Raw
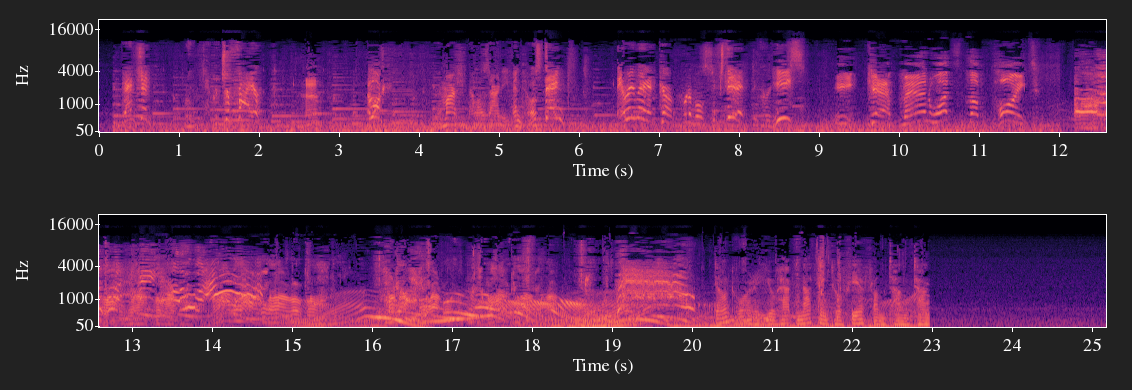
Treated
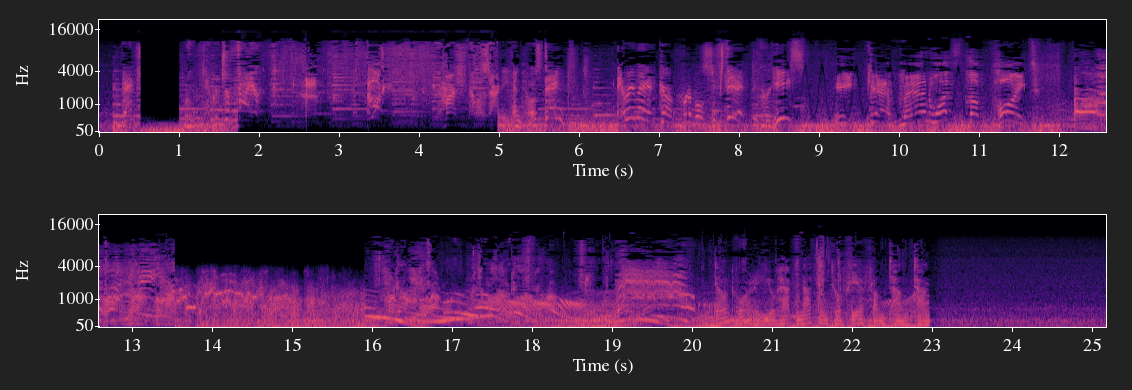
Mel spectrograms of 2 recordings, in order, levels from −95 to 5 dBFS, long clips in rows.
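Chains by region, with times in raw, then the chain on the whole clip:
0:00.51–0:01.01: inverse Chebyshev low-pass filter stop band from 770 Hz, stop band 80 dB + flutter between parallel walls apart 8.1 metres, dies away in 0.56 s
0:01.73–0:04.99: high-pass filter 1,300 Hz + spectral tilt +3.5 dB per octave
0:08.56–0:10.90: auto-filter notch sine 4.7 Hz 420–4,600 Hz + downward compressor 2.5 to 1, threshold −30 dBFS
0:13.53–0:15.91: lower of the sound and its delayed copy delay 4.5 ms + low-pass filter 1,500 Hz + linear-prediction vocoder at 8 kHz whisper
whole clip: parametric band 180 Hz +6 dB 0.26 octaves; downward compressor 6 to 1, threshold −31 dBFS; level −2 dB

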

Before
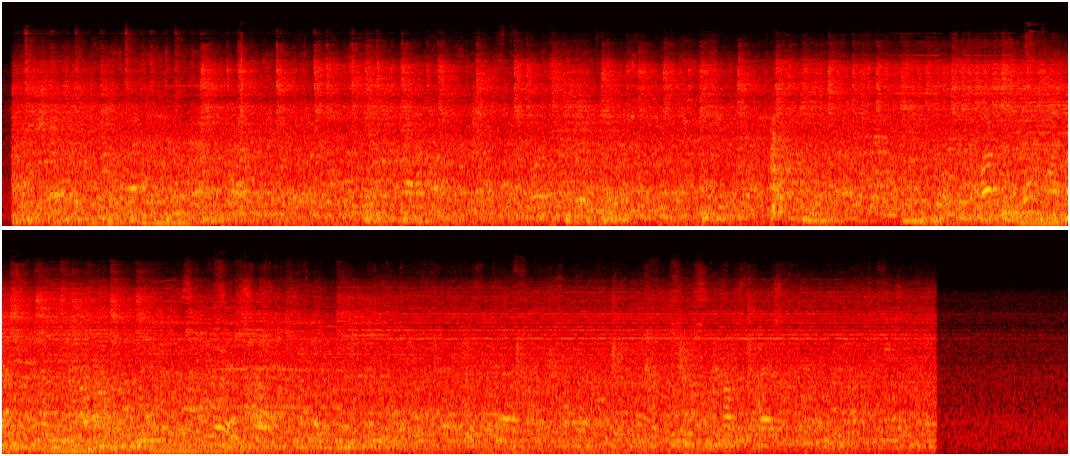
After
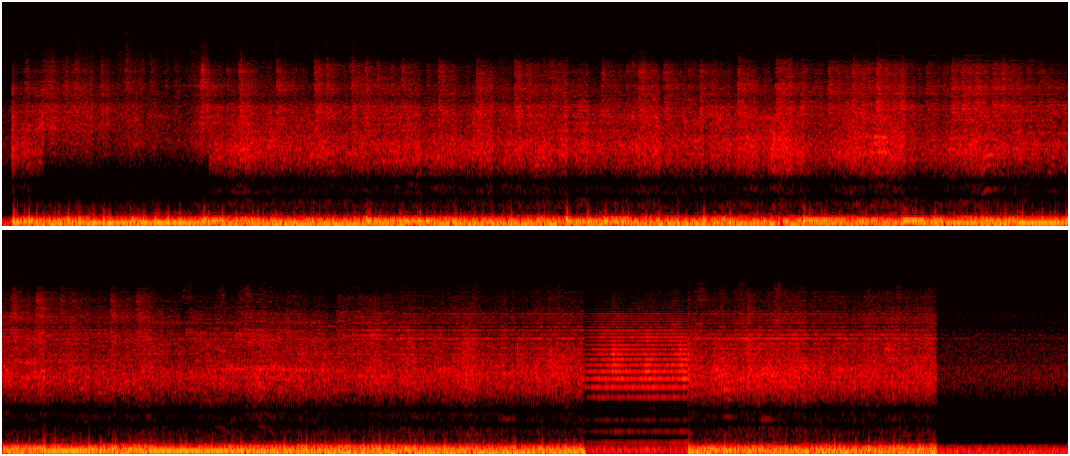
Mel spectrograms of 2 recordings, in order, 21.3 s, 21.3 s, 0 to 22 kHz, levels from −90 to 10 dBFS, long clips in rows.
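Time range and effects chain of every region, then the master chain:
0:00.41–0:02.07: drawn EQ curve 120 Hz 0 dB, 270 Hz +9 dB, 520 Hz −9 dB, 1,000 Hz −24 dB, 2,100 Hz −2 dB, 6,200 Hz +5 dB + centre clipping without the shift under −34.5 dBFS
0:16.48–0:17.52: comb filter 4.8 ms, depth 44% + phases set to zero 204 Hz + band-pass filter 110–4,800 Hz
whole clip: inverse Chebyshev band-stop filter 170–840 Hz, stop band 40 dB; spectral tilt −4.5 dB per octave; downward compressor 5 to 1, threshold −30 dBFS; level −2.5 dB

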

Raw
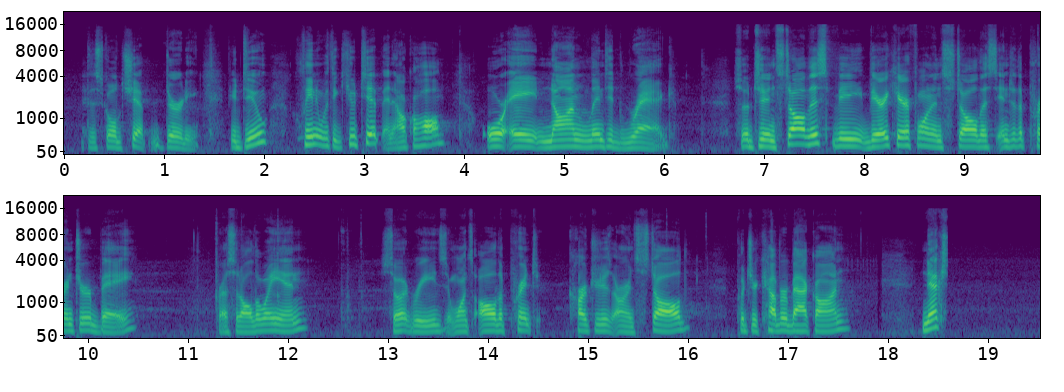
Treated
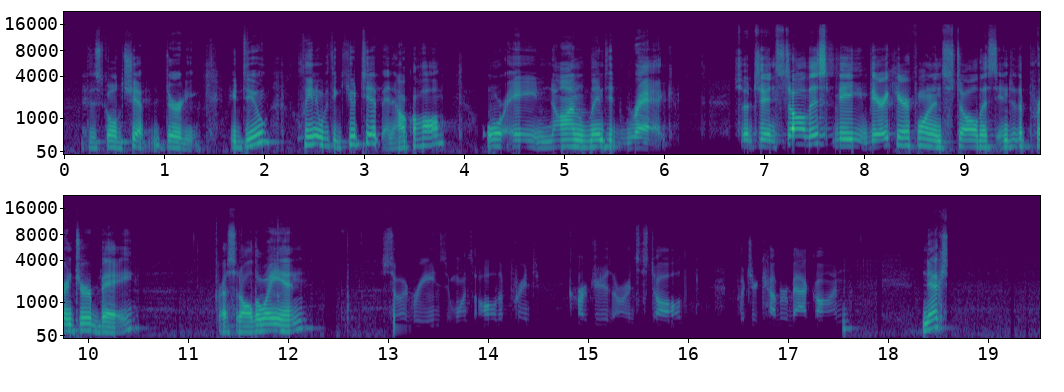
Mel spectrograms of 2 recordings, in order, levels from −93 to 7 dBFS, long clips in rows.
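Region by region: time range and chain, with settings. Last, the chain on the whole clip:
0:04.26–0:04.98: low-shelf EQ 230 Hz −8.5 dB + downward compressor 10 to 1, threshold −22 dBFS
0:05.48–0:08.29: high-pass filter 460 Hz + dynamic equaliser 5,100 Hz, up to +6 dB, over −44 dBFS, Q 0.9 + repeating echo 87 ms, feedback 31%, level −24 dB
0:13.06–0:17.55: high-pass filter 1,000 Hz 24 dB per octave + spectral tilt −3 dB per octave + downward compressor 1.5 to 1, threshold −57 dBFS
whole clip: mains-hum notches 50/100/150/200/250 Hz; output level in coarse steps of 13 dB; level −7.5 dB

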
